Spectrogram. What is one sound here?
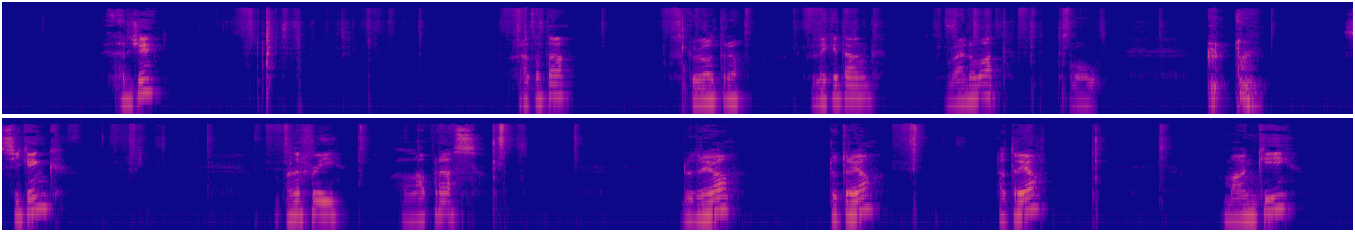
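Playing cards slide and flick softly against each other in hands.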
